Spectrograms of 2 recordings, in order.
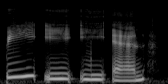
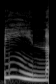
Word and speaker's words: been: oo 搞混咯。Foot 的 oo 是短音，它的音偏比较扁一点。Foot, foot，所以食物是 food, food，脚呢则是 foot, foot, food, foot。如果大家看得懂 KK 音标，可以去查查看字典，这两个字的 oo 它的音标其实是不一样的哦。再来，我们来看到 be 动词的过去分词 been, b e e n, been，它是发短音 i。It, been, been，要注意不要念成 bean 哦， bean 会是 b-e-a-n，就是豆子，所以不是 bean，是 been, been。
